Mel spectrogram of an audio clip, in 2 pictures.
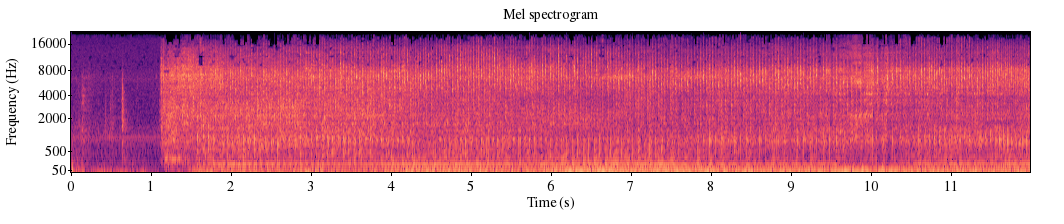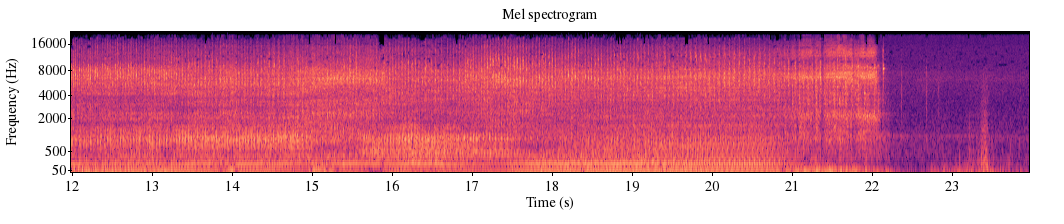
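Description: A dune buggy engine roars steadily at around 3,000 RPM after a brief quiet start, holding a loud, even drone with a rough mechanical rattle before dropping off near the end.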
